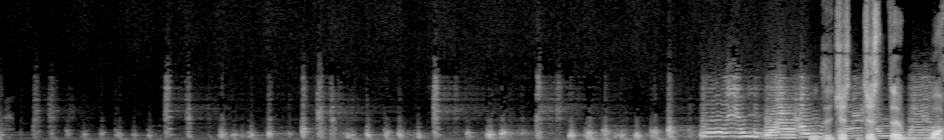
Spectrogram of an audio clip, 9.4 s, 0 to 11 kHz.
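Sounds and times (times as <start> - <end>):
speech: 7.1 - 9.4
voice imitating the wah-wah guitar opening of a rock song: 8.1 - 9.4.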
